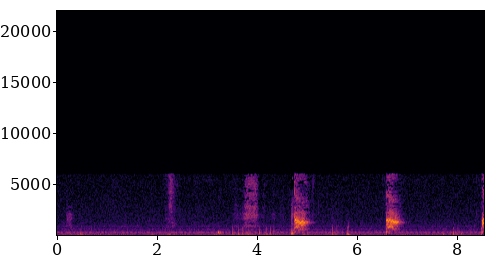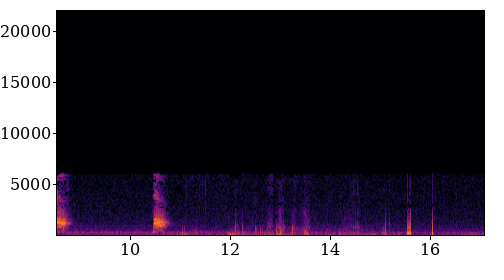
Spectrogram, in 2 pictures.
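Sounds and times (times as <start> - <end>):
small dog barking: 4.7 - 5.2, 6.6 - 7.0, 8.4 - 8.9, 10.4 - 10.9.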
